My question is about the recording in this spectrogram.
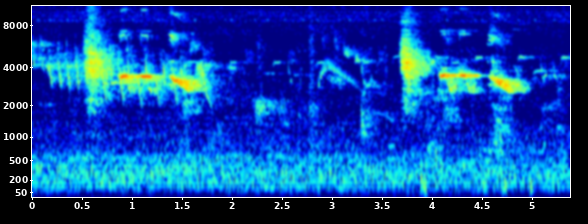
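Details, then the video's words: Common (Indian) myna (Acridotheres tristis) giving two bursts of harsh, chattering notes mixed with clear whistles, about three seconds apart, over low background noise. "Common Myna or Indian Myna (Acridotheres tristis)"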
